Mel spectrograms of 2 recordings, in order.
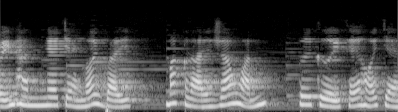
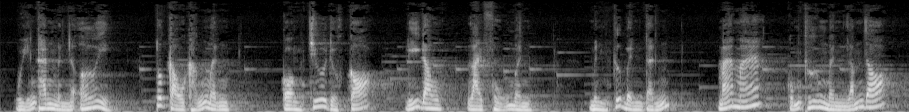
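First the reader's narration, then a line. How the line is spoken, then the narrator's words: Soft infatuated. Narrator (Vietnamese): Đoàn Dự lòng chàng càng thêm mê mẩn, nói khẽ bảo nàng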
